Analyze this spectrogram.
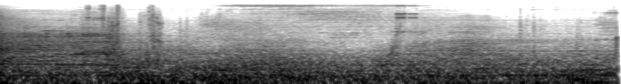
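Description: A deep, steady mechanical rumble fills a large echoing space.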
